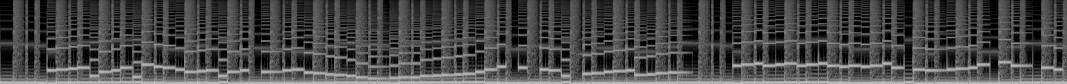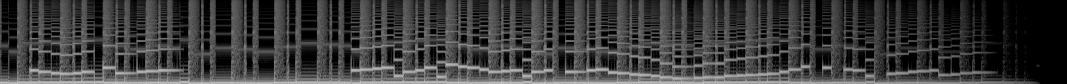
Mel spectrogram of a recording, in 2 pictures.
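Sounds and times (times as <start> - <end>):
swing music: 0.2 - 20.4.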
